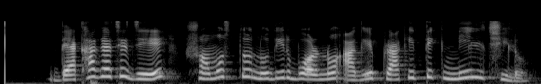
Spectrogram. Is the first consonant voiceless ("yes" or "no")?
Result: no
